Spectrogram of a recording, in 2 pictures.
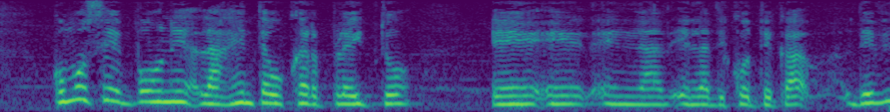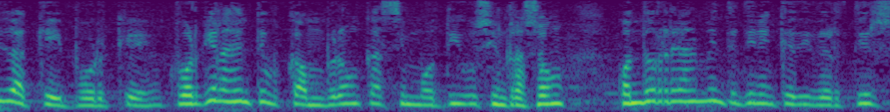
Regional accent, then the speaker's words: Canary Islands, Spain; Las Palmas de Gran Canaria. Ahí soy yo, de Gran Canaria

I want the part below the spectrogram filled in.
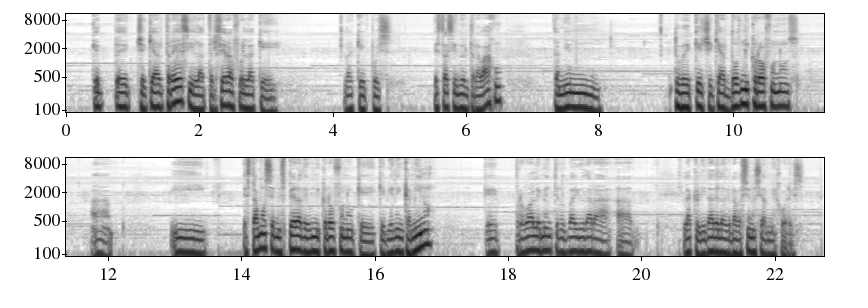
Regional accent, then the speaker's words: Mexico; A pesar de que soy mexicano, tengo alrededor de 25 años que básicamente mi práctica en leer el español ha sido completamente nula.

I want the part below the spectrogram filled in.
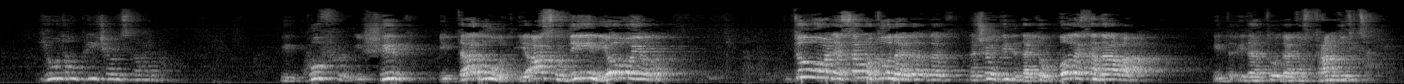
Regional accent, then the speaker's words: Bosnia & Herzegovina; Kao što kod nas u Bosni ima Bošnjaka

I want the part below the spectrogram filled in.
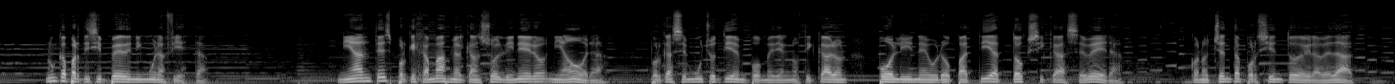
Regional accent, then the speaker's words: Basavilbaso, Entre Ríos, Argentina; yo soy de Basavilbaso, Entre Ríos, donde la gente aprendió a pasar por encima de la frustración sobre las carrozas de los carnavales.

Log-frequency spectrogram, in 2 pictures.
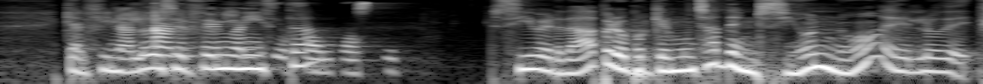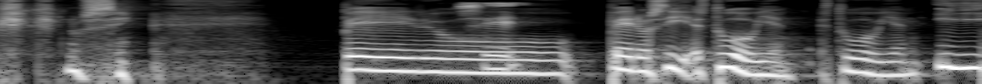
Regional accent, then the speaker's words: Petrer, Valencian Community, Spain; de Petrer, de mi pueblo.

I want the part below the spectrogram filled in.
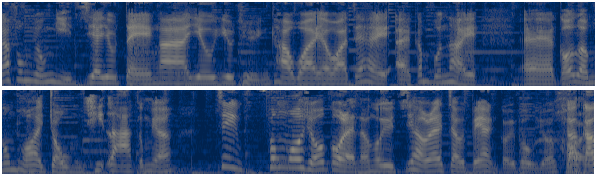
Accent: Hong Kong; 作為香港人

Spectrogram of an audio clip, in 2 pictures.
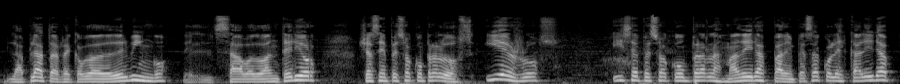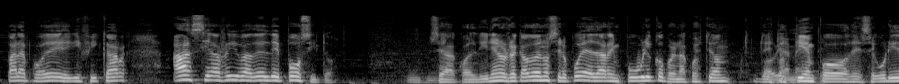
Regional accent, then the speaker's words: Tucumán, Argentina; Bueno, soy tucumano, no puedo con la R. La tengo que arrastrar, soy así.

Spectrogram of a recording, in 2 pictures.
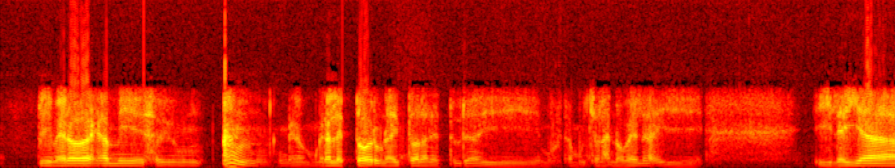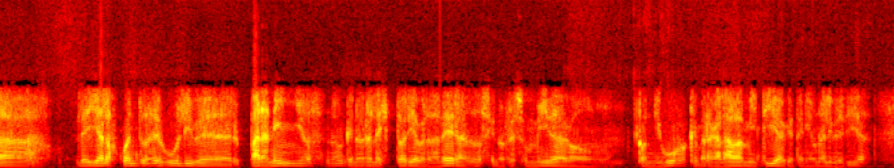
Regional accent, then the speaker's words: Puerto de la Cruz, Canary Islands, Spain; now in Barcelona, Spain; yo soy del Puerto de la Cruz

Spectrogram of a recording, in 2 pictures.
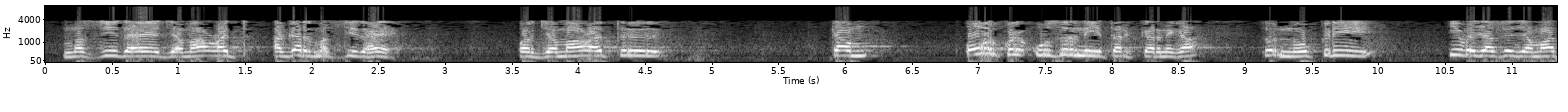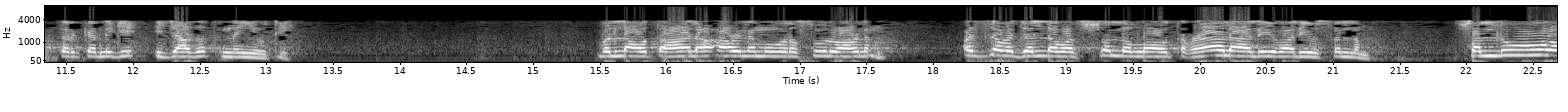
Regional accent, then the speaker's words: Pakistan; ہم پاکستانی ہیں تو لگائیں گے نظر، پاکستان کی پیدائش ہے میری، تو ہمارا وطن ہے،

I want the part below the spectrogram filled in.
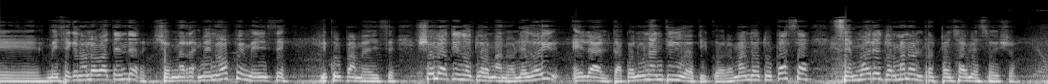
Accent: José C. Paz, Buenos Aires Province, Argentina; porque nosotros somos de José C. Paz.

